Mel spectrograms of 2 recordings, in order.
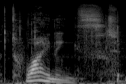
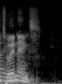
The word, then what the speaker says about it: Twinings: Jeg tror du uttales Twinings. – Twinings? Ikke Twinings.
